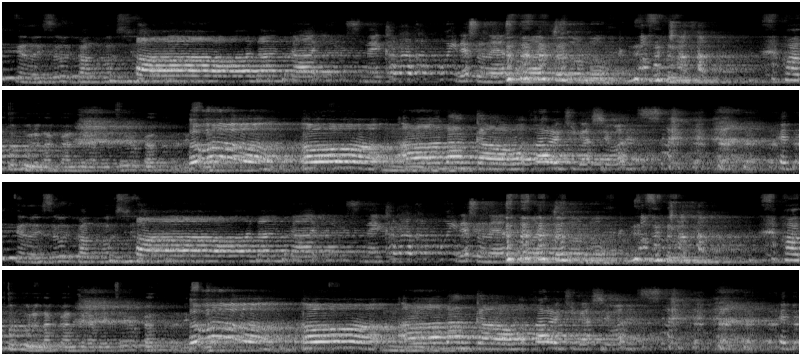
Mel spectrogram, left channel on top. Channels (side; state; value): both; normal; correlation 0.31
